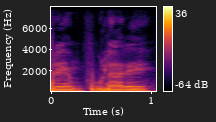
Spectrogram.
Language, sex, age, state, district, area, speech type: Gujarati, male, 18-30, Gujarat, Ahmedabad, urban, spontaneous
